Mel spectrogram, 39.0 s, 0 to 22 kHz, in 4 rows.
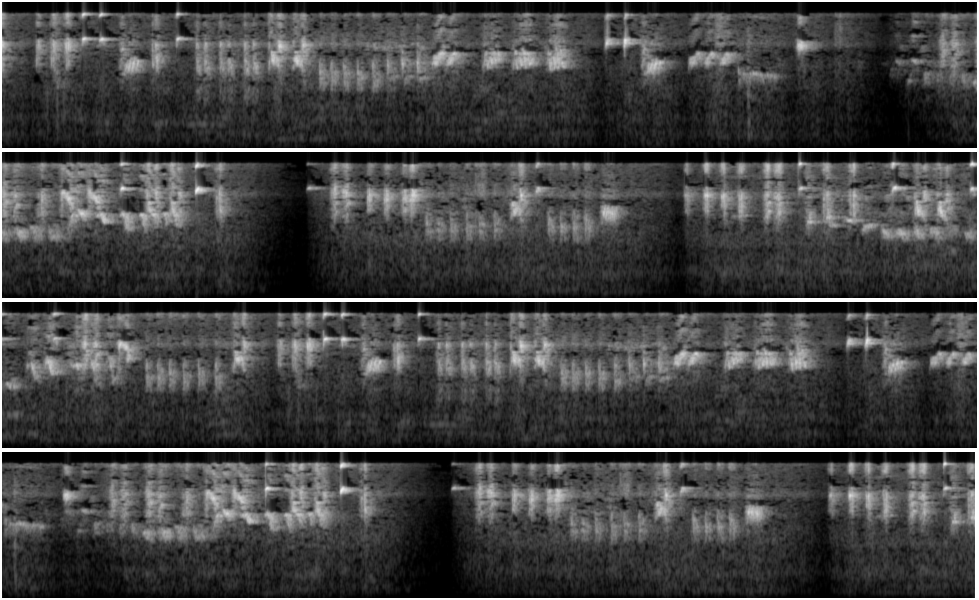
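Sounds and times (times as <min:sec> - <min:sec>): reed warbler singing: 0:00.0 - 0:08.2, 0:08.8 - 0:12.2, 0:12.8 - 0:33.1, 0:33.8 - 0:38.9.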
